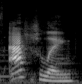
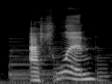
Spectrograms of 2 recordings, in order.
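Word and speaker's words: Aisling: means dream or vision pronounced variously as ashling ashlyn or ashleen a genre of irish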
